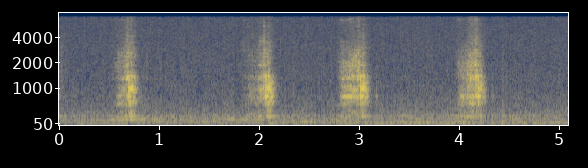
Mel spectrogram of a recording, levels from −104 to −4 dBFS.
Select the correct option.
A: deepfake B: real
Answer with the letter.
B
